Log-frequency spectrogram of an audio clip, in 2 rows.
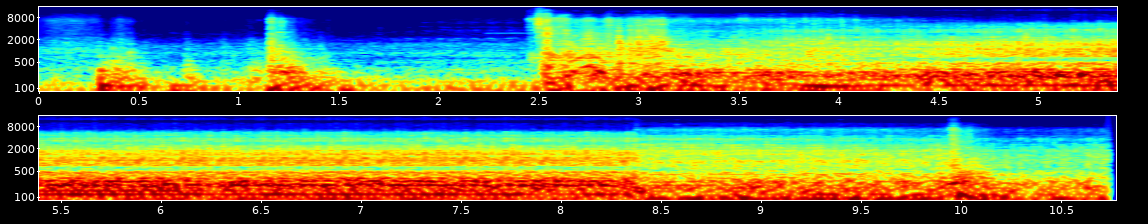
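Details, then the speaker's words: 1987 Ford F800 dump truck diesel started and running with the belts removed after a seized accessory caused heavy belt squeal and a stall; cranks, fires and settles into an even idle without squeal; owner plans to replace bad fan bearings. "I said I was gonna go home and fix this but you know what the things running perfectly cool about that fan"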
